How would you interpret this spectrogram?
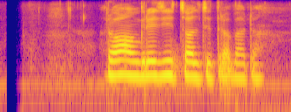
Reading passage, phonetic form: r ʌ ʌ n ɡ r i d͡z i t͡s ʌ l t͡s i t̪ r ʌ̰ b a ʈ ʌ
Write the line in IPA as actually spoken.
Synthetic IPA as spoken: r ʌ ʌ ŋ ɡ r e d͡z i t͡s ʌ l t͡s i t̪ r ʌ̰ b a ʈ ʌ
